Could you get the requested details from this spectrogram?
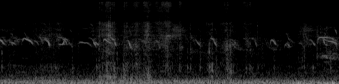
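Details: Chicks give spaced, clear high peeps, curved little notes that rise then drop, a few birds calling in loose alternation over a rough, noisy low background.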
